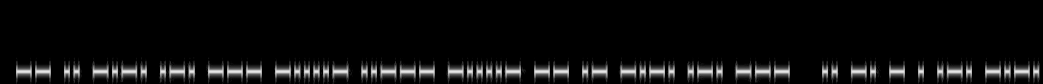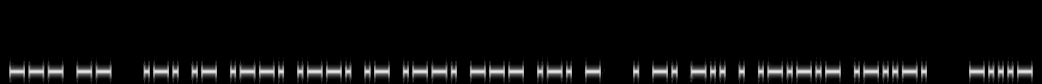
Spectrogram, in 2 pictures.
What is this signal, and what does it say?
Morse code, heard as a keyed tone, about 25 wpm, 600 Hz. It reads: MICRO-2-MACRO INTERCOM RAPPAPORT ENDE." <BT>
